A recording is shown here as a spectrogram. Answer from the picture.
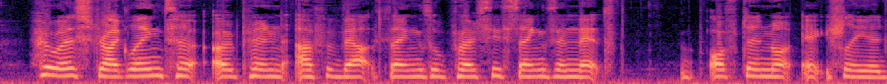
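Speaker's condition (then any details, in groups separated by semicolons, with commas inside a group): Cerebral palsy; cerebral palsy since childhood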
